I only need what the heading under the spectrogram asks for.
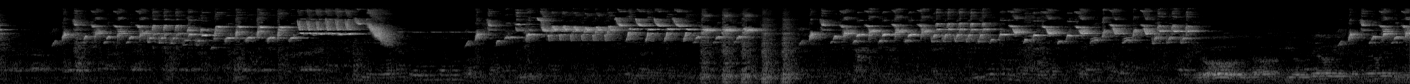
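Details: Caged European goldfinch, a young male from last year, singing a varied, mixed song: long runs of fast twittering, tinkling high phrases broken by short pauses, with faint room sounds beneath.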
